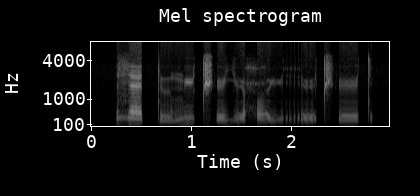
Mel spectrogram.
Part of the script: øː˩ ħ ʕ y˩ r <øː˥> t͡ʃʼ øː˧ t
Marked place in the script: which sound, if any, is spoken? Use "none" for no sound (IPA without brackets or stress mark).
øː˩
